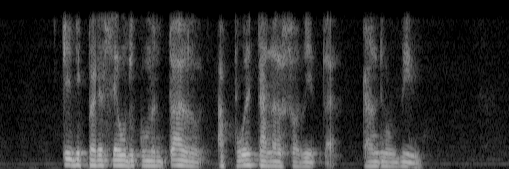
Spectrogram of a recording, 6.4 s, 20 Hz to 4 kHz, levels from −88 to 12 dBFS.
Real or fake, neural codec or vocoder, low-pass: fake; codec, 44.1 kHz, 2.6 kbps, DAC; 3.6 kHz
